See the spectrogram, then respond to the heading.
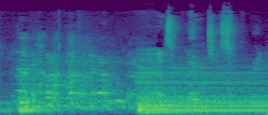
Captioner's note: audience laughter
